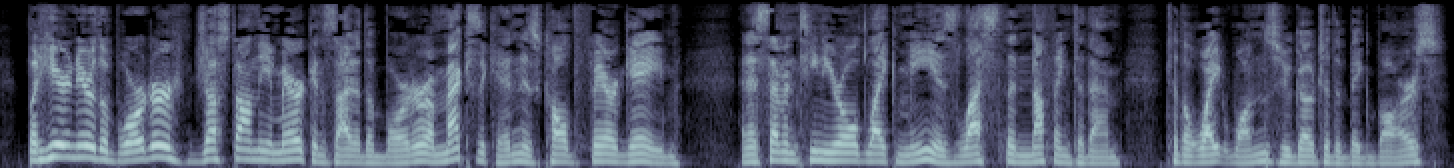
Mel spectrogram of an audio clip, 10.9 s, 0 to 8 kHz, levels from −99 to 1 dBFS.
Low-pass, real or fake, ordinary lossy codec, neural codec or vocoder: 7.2 kHz; real; MP3, 32 kbps; none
